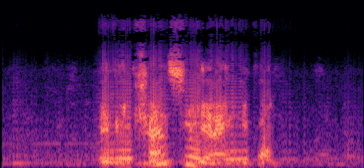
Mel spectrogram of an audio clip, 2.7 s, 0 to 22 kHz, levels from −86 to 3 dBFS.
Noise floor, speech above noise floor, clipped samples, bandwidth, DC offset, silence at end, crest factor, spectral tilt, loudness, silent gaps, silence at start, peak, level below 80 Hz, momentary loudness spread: -40 dBFS; 25 dB; under 0.1%; 15 kHz; under 0.1%; 0.1 s; 18 dB; -5.5 dB/octave; -16 LUFS; none; 0.1 s; 0 dBFS; -38 dBFS; 12 LU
